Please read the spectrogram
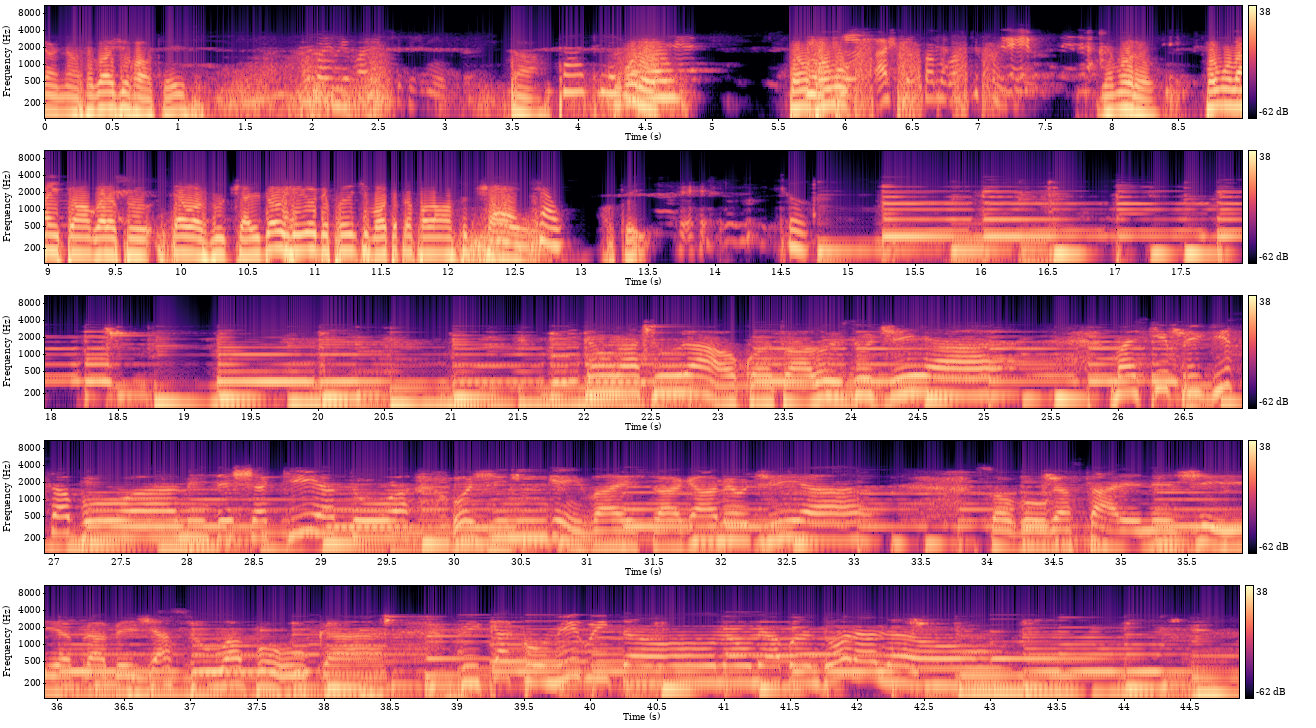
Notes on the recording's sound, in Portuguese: City Jaraguá, São Paulo, SP. Episódio piloto, ainda com alguns problemas na captação de áudio, onde apresentamos quem somos. Na EMEF Dr.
